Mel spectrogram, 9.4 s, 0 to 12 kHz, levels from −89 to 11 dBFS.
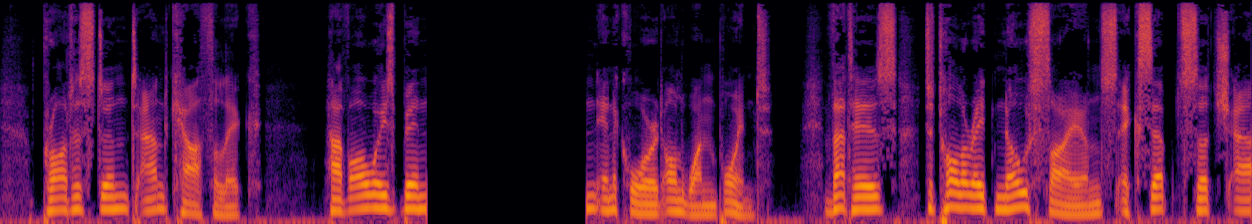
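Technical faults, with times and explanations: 3.20 to 4.41 s, playback stall: the speech stops abruptly mid-flow and the output falls silent for about 1.2 s before resuming. The player likely ran short of buffered data or its audio thread was blocked, so nothing reached the output until it recovered.
4.41 to 7.41 s, time-compressed catch-up: right after the gap the speech runs hurried at about 1.25 times normal speed while keeping its pitch. Small segments are being cut and cross-faded out to shrink the backlog left by the stall.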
